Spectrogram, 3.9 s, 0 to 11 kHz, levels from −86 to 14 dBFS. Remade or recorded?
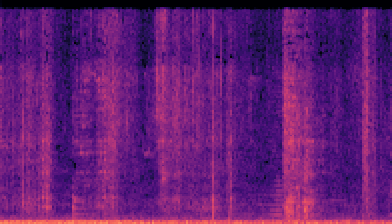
recorded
